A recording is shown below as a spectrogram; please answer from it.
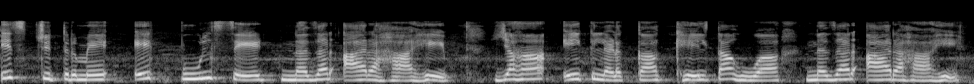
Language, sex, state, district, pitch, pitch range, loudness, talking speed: Hindi, female, Madhya Pradesh, Bhopal, 210 Hz, 195-235 Hz, -13 LUFS, 115 wpm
